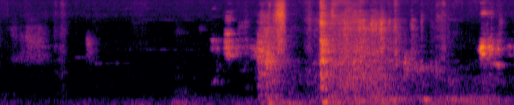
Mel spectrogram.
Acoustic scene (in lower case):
elevator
